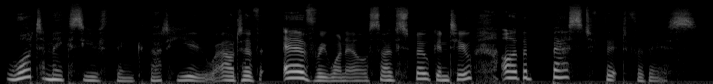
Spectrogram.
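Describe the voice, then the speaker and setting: A woman's voice: a little high, darkish tone, no room sound, clean studio sound. A woman playing an eccentric traveling magician, brash, teasing and flirtatious, in an intimate, theatrical ASMR roleplay. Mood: businesslike, stern. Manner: theatrical, teasing, drawling asides and murmurs.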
